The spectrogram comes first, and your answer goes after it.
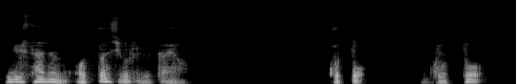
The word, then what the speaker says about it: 事: 고또, 고또, 지, 훈독과 음독으로 여러 가지 발음이 날 수가 있습니다.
